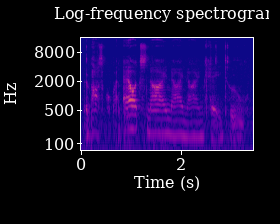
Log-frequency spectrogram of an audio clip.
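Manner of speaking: whispered level title. Real, not acted. Gamer whispering the level name to viewers.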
